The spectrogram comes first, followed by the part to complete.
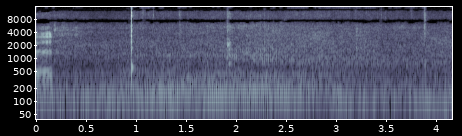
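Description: Steady low rumble of city traffic and wind on an open rooftop, with a single sharp click about a second in.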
